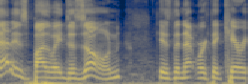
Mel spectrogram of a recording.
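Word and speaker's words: DAZN: at Little Caesars Arena it's gonna be on dazen is that that yeah is that how you say it yeah dancing called The Zone The Zone The Zone uh the Zone I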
